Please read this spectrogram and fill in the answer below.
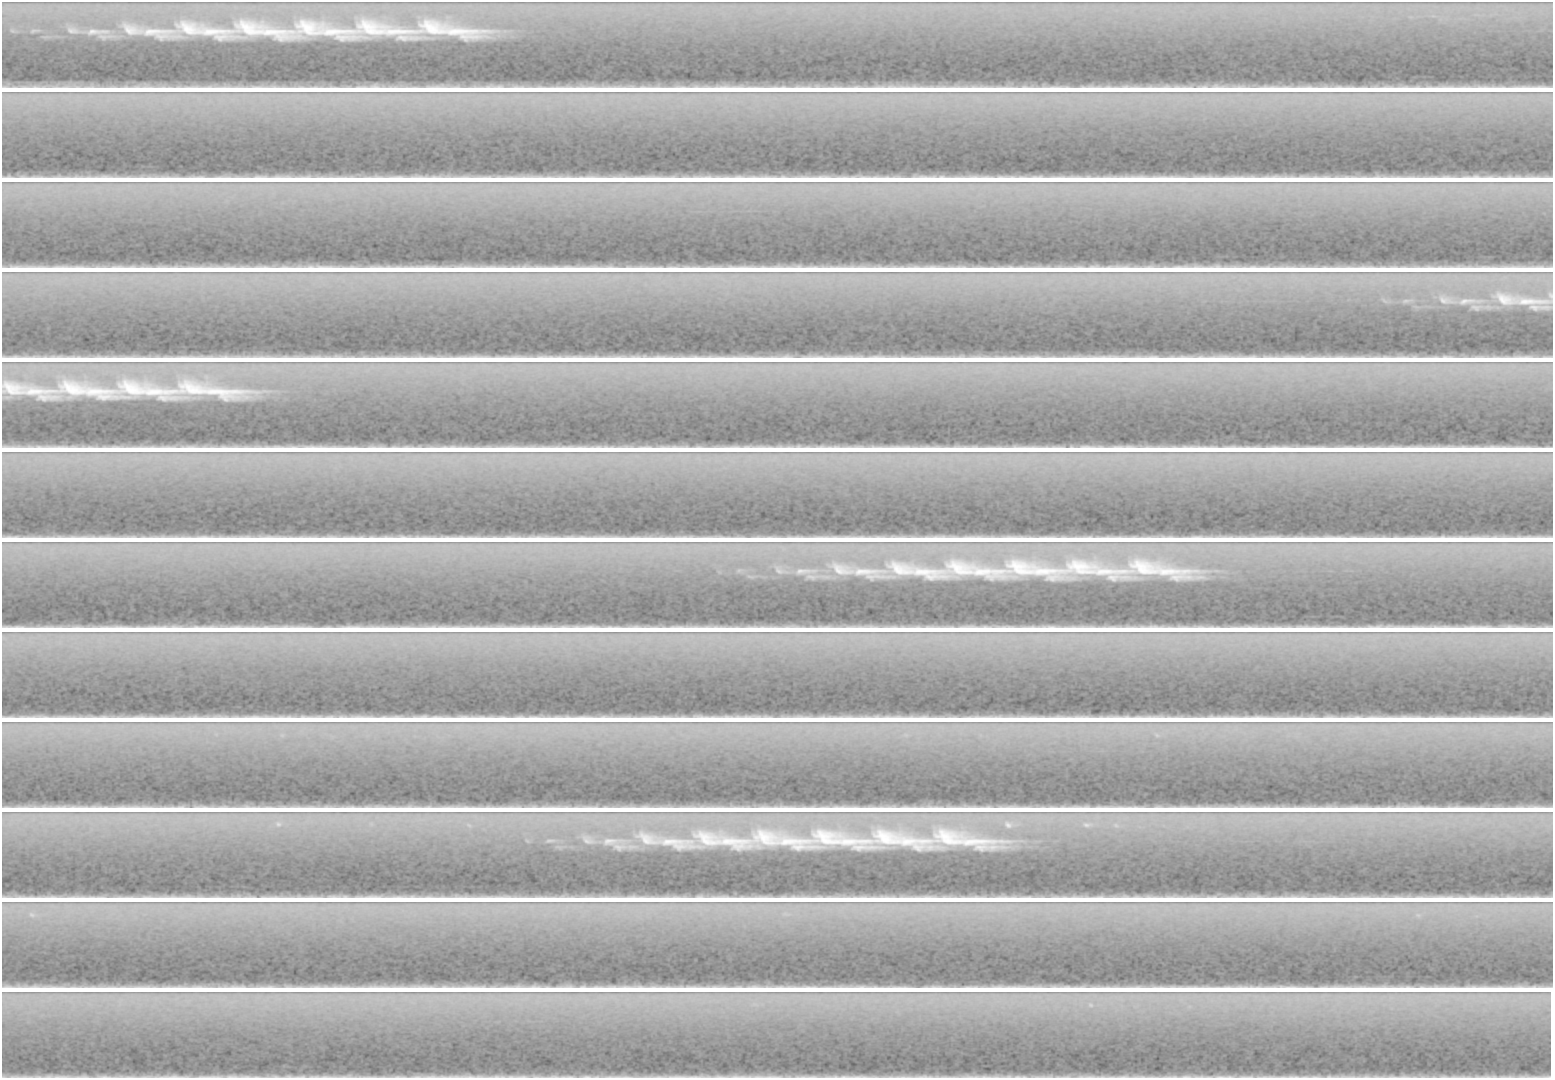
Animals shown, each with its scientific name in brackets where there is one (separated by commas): Ovenbird (Seiurus aurocapilla), Blackburnian Warbler (Setophaga fusca), Black-throated Green Warbler (Setophaga virens)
